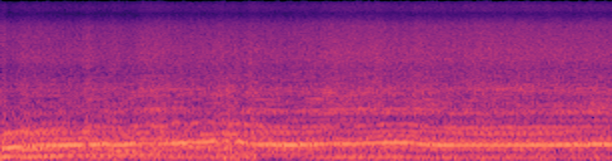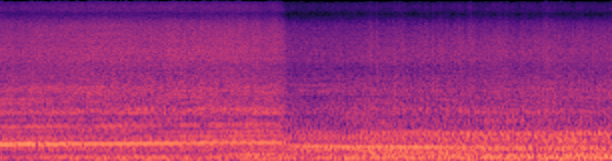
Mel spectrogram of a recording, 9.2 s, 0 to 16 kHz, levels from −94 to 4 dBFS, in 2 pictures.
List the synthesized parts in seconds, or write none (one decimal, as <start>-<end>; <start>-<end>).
0.0-5.2; 6.1-7.5; 8.0-9.2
